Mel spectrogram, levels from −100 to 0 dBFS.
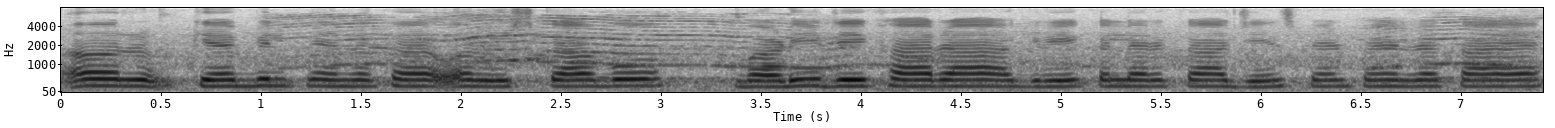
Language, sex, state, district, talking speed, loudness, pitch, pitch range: Hindi, female, Odisha, Sambalpur, 160 wpm, -16 LUFS, 220 Hz, 220-225 Hz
